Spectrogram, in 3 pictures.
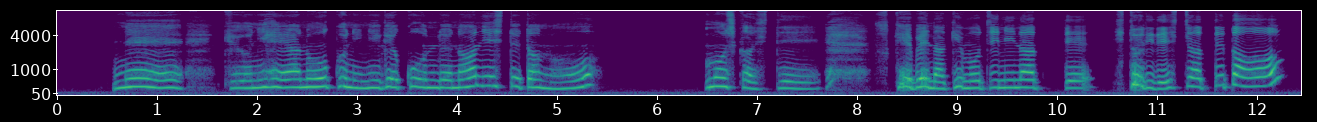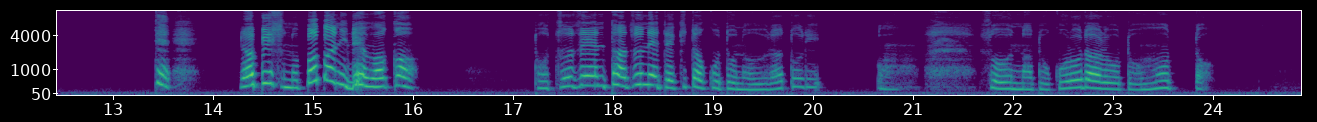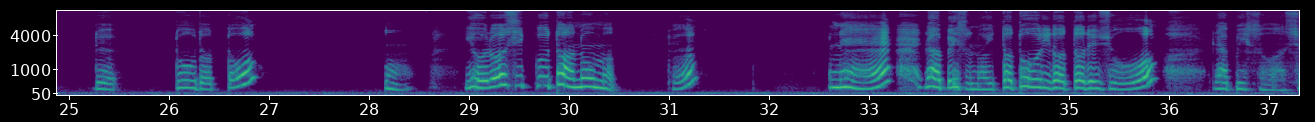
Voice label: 淫語甘々キスフェラ調教, ASMR; 効果音なし

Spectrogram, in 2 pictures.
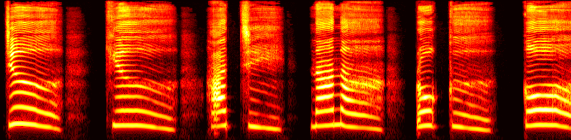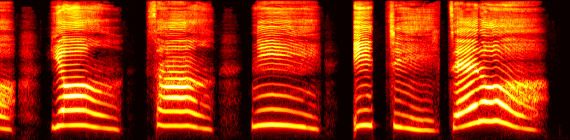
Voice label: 10から0へカウント; アニーちゃん

